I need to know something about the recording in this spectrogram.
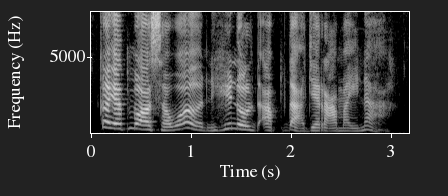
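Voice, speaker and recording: A woman's voice: on the high side, big pitch swings, a little slow, sharp tone, heavily acted. A woman with an Ilocano Filipino accent playing a nosy village woman handing out advice in a comedy radio drama. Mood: nosy, urging. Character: nosy, advising village woman, echoing her friend.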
